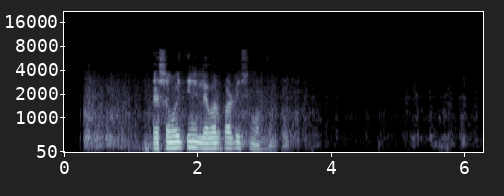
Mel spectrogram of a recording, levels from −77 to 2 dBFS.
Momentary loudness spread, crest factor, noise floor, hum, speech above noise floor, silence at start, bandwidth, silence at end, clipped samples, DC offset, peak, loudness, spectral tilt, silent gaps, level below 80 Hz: 24 LU; 20 dB; -68 dBFS; none; 51 dB; 0.3 s; 7.4 kHz; 2.9 s; under 0.1%; under 0.1%; -2 dBFS; -17 LUFS; -8 dB/octave; none; -60 dBFS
